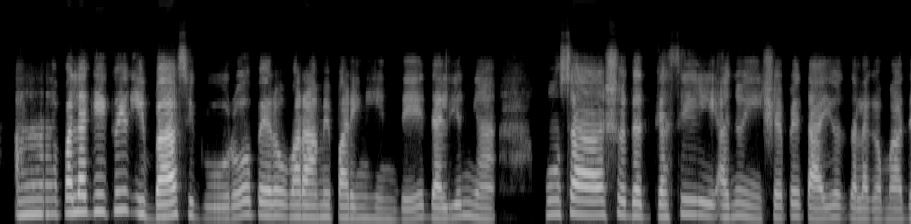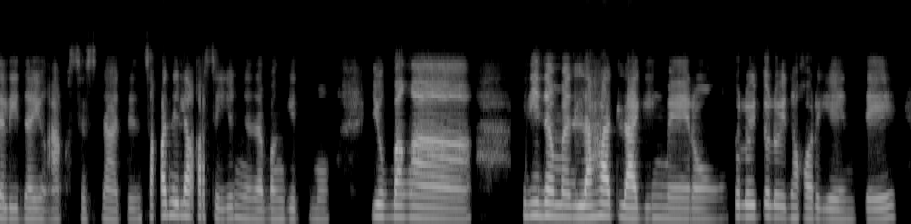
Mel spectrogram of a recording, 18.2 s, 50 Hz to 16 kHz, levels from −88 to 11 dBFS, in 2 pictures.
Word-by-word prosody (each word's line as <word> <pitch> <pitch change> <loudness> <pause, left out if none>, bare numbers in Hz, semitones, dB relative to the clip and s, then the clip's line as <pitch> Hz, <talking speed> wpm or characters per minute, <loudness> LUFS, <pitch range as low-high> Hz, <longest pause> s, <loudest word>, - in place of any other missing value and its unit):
Ah, 235 0 -2
palagay 265 +2 +6
ko 295 - -6
'yong 300 -2 +2
iba 205 -4 +9
siguro, 180 0 -4
pero 205 -2 +2
marami 190 0 +3
pa 180 0 +1
ring 175 0 -5
hindi 160 0 -7
dahil 175 +2 0
'yon 210 - -7
nga 170 -2 -3 0.5
kung 230 +1 -5
sa 225 -1 +5
siyudad 210 -3 0
kasi 205 +1 -3
ano, 195 +1 -4
eh, 180 -5 -8
siyempre 195 +1 -5
tayo 175 +1 -1
talagang 165 -2 -6
madali 165 0 -5
na 165 - -5
'yong 160 -1 -6
access 160 +1 -12
natin. 160 0 -9
Sa 185 +2 -8
kanila 205 0 +1
kasi 195 -3 -6
'yon 170 +2 -11
nga 160 -1 -6
nabanggit 155 0 -11
mo 155 +1 -17 0.4
'yong 195 -1 -3
mga 185 -1 +1 1.0
hindi 205 +1 -2
naman 195 -3 +2
lahat 200 +1 +4
laging 170 -1 0
merong 160 -1 -6
tuloy-tuloy 190 -1 -3
na 175 0 -9
kuryente, 160 0 -7
185 Hz, 150 wpm, -24 LUFS, 165-205 Hz, 1.0 s, iba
